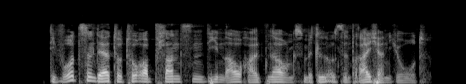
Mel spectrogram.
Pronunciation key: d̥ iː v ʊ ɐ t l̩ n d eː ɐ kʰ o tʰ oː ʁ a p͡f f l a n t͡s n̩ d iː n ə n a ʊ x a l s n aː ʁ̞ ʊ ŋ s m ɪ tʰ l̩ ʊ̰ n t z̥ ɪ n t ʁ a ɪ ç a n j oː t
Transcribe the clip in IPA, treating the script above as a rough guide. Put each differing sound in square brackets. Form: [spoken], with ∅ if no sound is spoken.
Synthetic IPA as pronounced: d̥ iː v ʊ ɐ [t͡s] l̩ n d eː ɐ [tʰ] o tʰ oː ʁ a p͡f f l a n t͡s n̩ d iː n ə n a ʊ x a l s n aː ʁ̞ ʊ ŋ s m ɪ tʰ l̩ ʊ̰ n t z̥ ɪ n t ʁ a ɪ ç a n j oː t

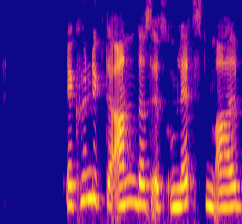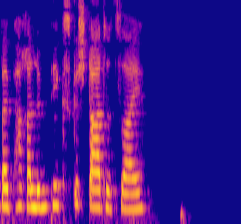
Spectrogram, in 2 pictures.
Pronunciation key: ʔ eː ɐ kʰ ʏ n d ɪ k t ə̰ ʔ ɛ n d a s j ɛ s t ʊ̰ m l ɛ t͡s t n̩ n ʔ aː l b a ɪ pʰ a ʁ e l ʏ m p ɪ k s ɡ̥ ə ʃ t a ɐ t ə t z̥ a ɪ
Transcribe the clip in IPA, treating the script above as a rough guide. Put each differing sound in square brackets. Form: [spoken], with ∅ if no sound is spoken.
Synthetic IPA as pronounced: ʔ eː ɐ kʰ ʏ n d ɪ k t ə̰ ʔ [a] n d a s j ɛ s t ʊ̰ m l ɛ t͡s t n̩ [m] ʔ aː l b a ɪ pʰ a ʁ [a] l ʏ m p ɪ k s ɡ̥ ə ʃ t a ɐ t ə t z̥ a ɪ

